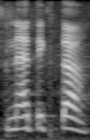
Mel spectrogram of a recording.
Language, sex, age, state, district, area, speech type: Punjabi, female, 30-45, Punjab, Pathankot, rural, read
